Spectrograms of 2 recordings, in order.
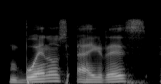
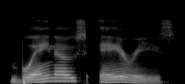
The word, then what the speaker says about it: Buenos Aires: نکته اینجا تلفظ بوئنوس آیرس توی اسپانیایی اینجوریه، ولی توی انگلیسی میشه بوئنوس ایریز.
